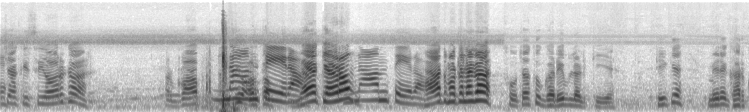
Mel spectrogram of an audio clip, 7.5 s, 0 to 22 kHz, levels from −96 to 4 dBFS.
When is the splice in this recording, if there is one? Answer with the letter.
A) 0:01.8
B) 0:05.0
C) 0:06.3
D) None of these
B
